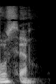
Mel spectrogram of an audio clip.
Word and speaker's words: Auxerre: donc les joueurs voudront gagner à Auxerre. – À Auxerre. – À Auxerre, pardon.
